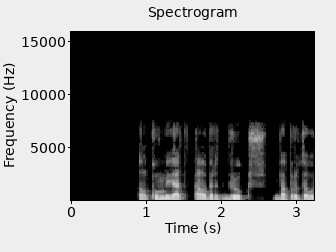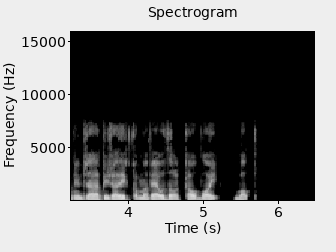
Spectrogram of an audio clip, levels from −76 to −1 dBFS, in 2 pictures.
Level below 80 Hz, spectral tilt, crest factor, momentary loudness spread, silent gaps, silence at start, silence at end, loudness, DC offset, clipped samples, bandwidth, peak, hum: -50 dBFS; -6 dB/octave; 16 dB; 9 LU; 1.59-1.64 s, 2.63-2.69 s, 5.25-5.40 s; 0.9 s; 0.9 s; -19 LUFS; under 0.1%; under 0.1%; 7.8 kHz; -2 dBFS; none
